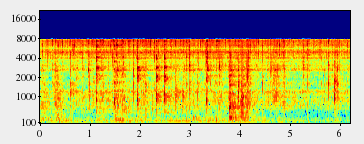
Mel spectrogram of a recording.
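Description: Food sizzles steadily in a hot pan as dinner is cooked, while a utensil stirs and scrapes through it in irregular bursts, fairly loud, with no voices.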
